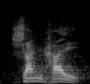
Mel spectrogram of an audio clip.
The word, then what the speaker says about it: Shanghái: Shanghái. Ah, perdón. No, es perdón. Es la combinación de la G y la H, hombre. Ah. Hay que pronunciarlas.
